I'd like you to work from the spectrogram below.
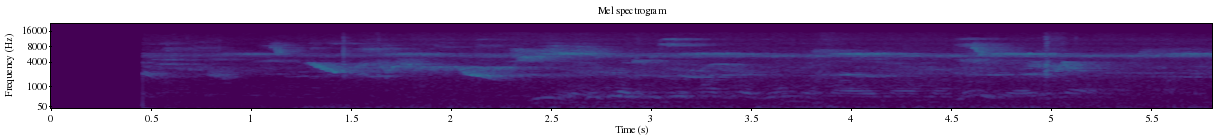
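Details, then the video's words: Birds of the Sierra Nevada singing: a few thin whistled notes sliding down, then soft warbling phrases, over a constant high insect-like drone and faint background hiss. "El sonido de las aves de la Sierra Nevada"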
